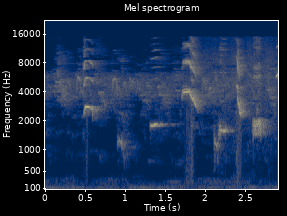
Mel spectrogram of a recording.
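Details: Maranhãozinho song from a chopi blackbird, whistled level notes and steep falling slurs, building to a louder burst of rich notes near the end, over a low hum.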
